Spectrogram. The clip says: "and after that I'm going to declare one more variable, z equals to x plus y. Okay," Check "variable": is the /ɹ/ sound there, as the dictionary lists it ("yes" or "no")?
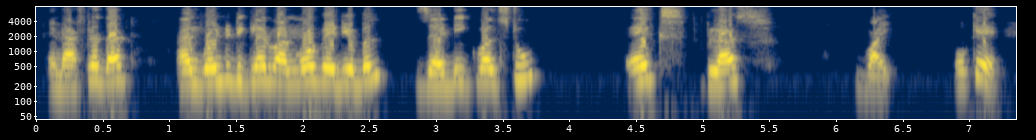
yes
